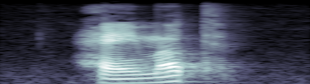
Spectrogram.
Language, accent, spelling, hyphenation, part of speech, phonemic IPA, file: German, Austria, Heimat, Hei‧mat, noun, /ˈhaɪ̯ma(ː)t/, De-at-Heimat.ogg
- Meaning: 1. home, home town, homeland, native land 2. home; homeland; place where something originated or where it is deep-rooted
